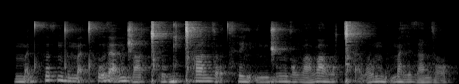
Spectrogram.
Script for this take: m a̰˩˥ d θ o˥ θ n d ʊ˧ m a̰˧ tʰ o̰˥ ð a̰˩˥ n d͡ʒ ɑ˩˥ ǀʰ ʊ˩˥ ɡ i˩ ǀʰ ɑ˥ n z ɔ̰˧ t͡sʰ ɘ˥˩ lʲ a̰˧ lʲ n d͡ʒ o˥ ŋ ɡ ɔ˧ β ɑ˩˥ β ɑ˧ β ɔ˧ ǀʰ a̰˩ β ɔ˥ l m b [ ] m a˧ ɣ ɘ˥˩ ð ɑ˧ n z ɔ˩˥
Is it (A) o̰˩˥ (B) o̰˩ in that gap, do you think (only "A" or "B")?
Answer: A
